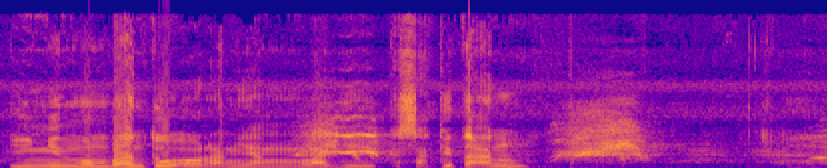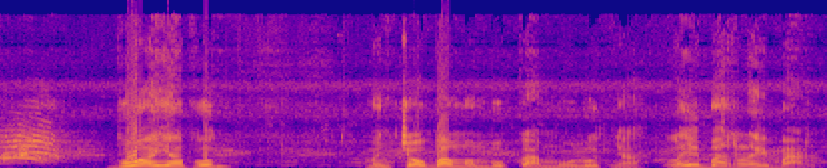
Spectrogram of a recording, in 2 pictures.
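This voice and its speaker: A man telling a folk tale to children in a lively way, speaking to young listeners directly. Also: a little high, slow pace, pauses often, noisy background. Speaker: storyteller.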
